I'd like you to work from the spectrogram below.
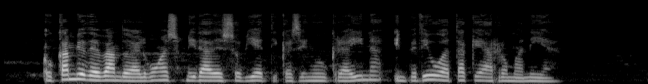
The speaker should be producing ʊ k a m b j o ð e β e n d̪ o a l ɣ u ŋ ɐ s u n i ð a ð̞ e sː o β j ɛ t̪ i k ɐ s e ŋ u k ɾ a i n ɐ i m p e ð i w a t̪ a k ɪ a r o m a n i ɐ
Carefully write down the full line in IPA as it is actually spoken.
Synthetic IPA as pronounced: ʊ k a m b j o ð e β a n d̪ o a l ɣ u ŋ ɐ s u n i ð a ð̞ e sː o β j ɛ t̪ i k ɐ s e ŋ u k ɾ a i n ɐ i m p e ð i w a t̪ a k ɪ a r o m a n i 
